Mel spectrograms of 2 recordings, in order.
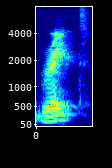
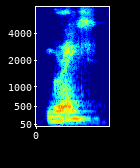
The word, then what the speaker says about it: great: Great. Grace. No es con C al final, sino que con la T.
